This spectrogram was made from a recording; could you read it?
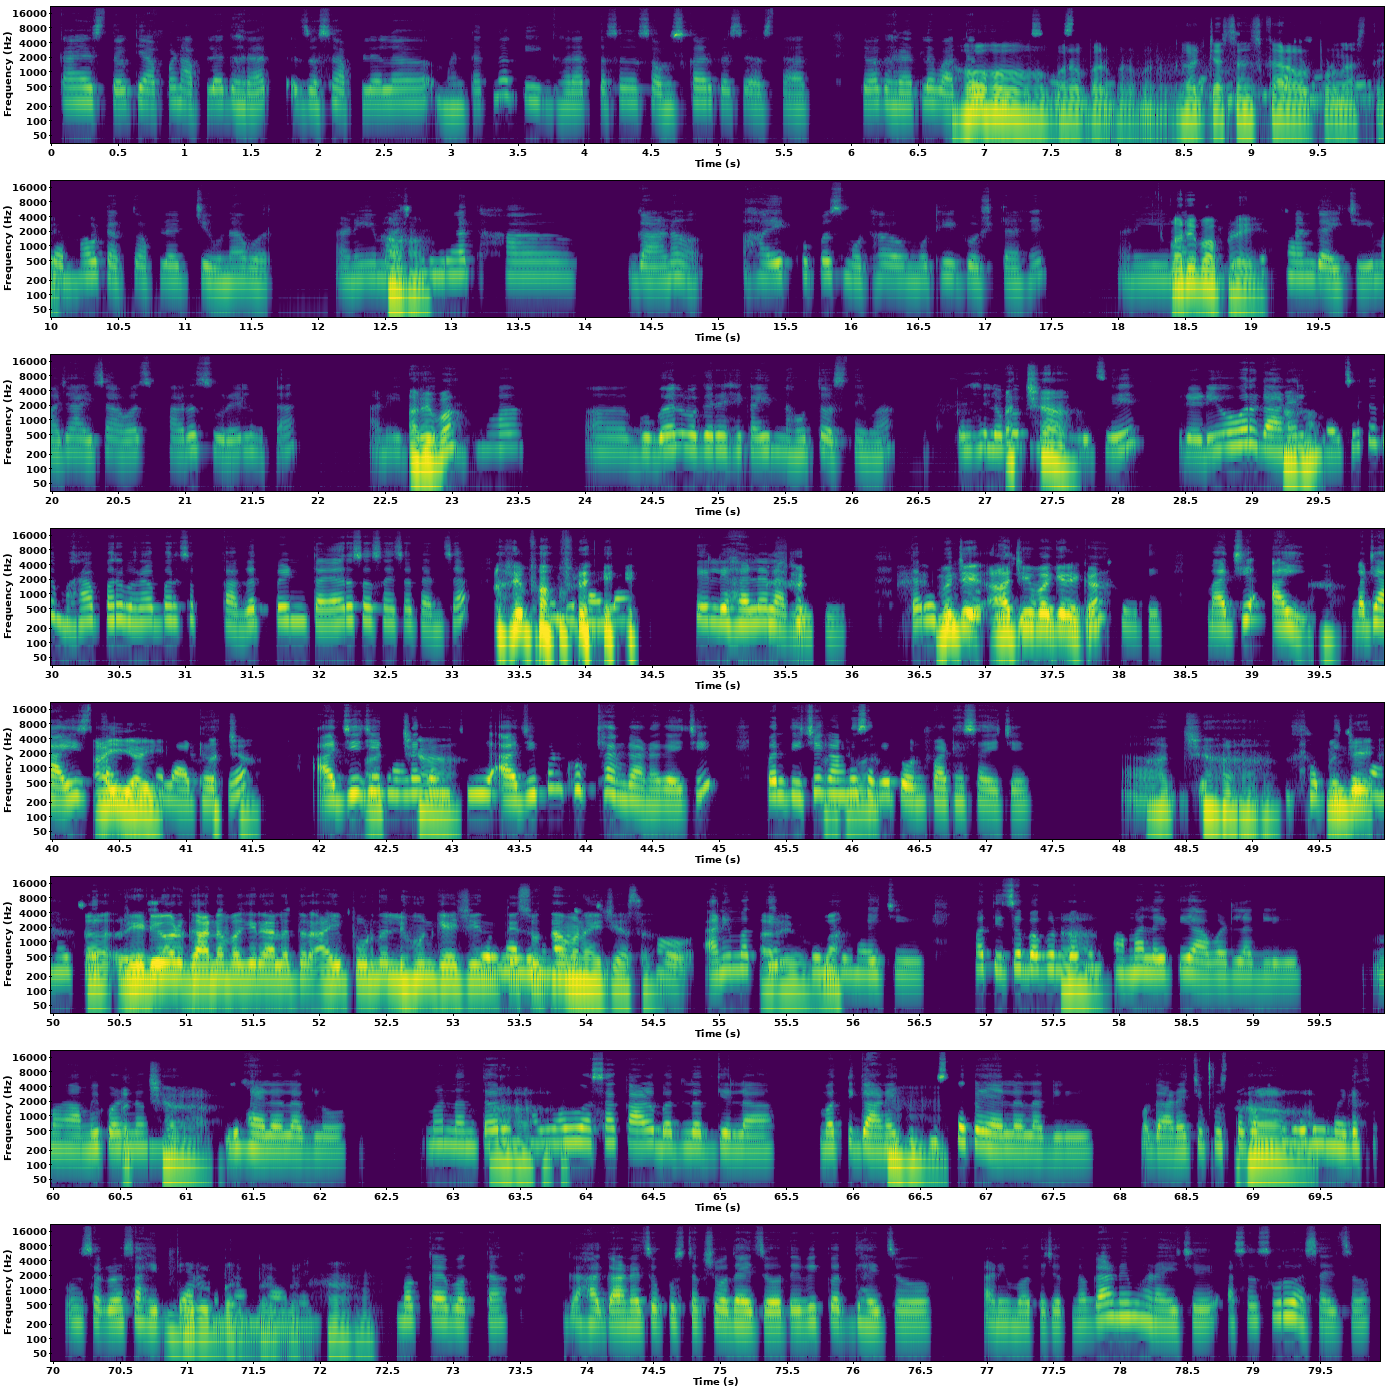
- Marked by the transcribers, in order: other background noise; unintelligible speech; tapping; laughing while speaking: "अरे बापरे!"; chuckle; laughing while speaking: "अच्छा!"; chuckle; unintelligible speech; joyful: "अरे वाह!"
- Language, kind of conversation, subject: Marathi, podcast, भविष्यात तुम्हाला नक्की कोणता नवा छंद करून पाहायचा आहे?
